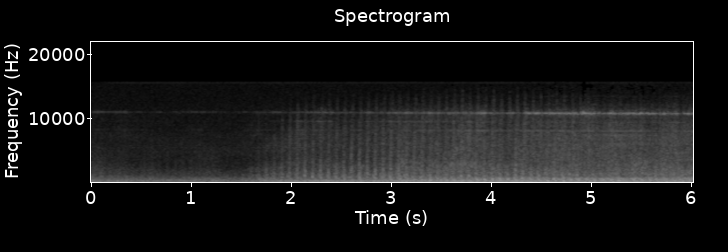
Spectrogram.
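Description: Small helicopter running on the ground: a steady engine drone with rapid rotor-blade chopping, growing louder about two seconds in.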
